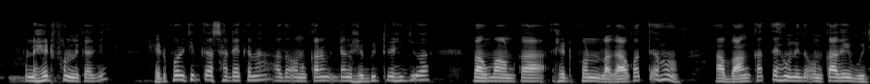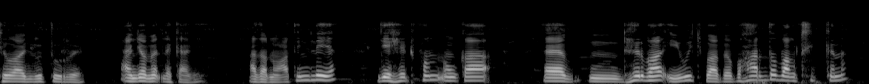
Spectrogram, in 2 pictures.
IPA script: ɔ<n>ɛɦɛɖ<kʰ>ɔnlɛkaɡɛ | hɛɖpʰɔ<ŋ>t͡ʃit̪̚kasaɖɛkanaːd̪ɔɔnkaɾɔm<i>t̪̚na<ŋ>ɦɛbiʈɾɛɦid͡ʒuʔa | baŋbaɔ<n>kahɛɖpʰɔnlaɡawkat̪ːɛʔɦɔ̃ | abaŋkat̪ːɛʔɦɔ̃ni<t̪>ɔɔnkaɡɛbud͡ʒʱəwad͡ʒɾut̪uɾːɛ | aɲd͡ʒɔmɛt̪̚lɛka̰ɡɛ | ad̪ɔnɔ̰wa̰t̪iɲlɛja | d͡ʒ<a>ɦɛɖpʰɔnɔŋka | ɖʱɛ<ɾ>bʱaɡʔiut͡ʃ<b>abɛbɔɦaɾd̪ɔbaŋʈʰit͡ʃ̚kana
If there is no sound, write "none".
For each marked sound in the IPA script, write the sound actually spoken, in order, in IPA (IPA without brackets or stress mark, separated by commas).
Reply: n, pʰ, n, i, ŋ, n, d̪, ɛ, ɾ, b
